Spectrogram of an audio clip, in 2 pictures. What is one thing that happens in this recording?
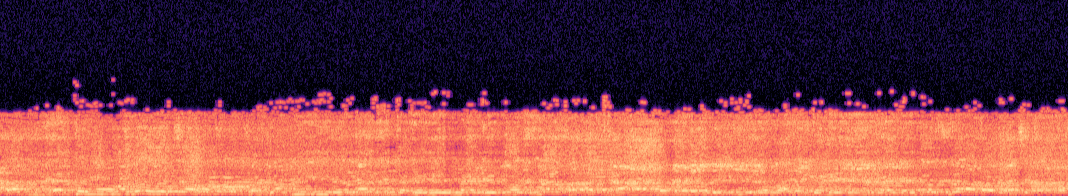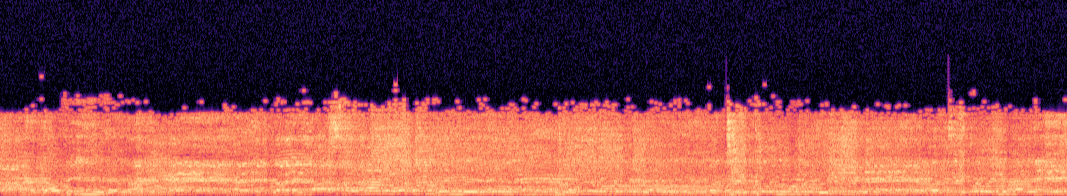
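A large crowd chants loudly together outdoors.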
